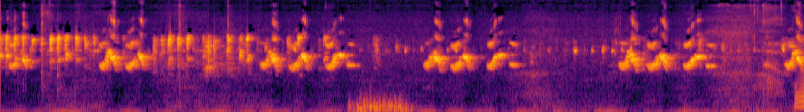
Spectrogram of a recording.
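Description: Small caged birds chirping in quick clusters of short high notes, with a brief low rumble about halfway through.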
